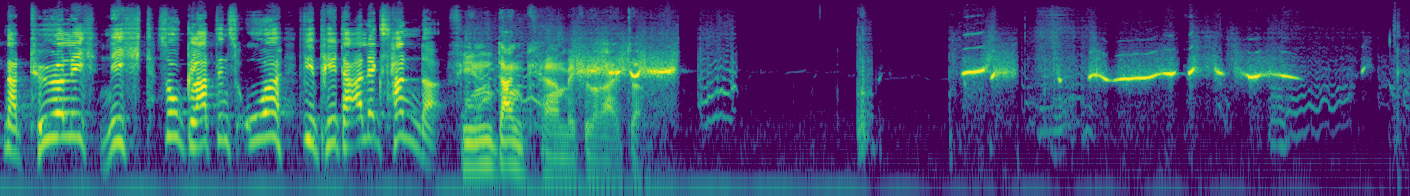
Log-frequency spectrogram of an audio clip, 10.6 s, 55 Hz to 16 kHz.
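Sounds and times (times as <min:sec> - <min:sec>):
speech: 0:00.0 - 0:05.0
person failing to whistle in a comedy sketch with breathy hisses and sputters: 0:04.6 - 0:05.6, 0:06.4 - 0:10.5.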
